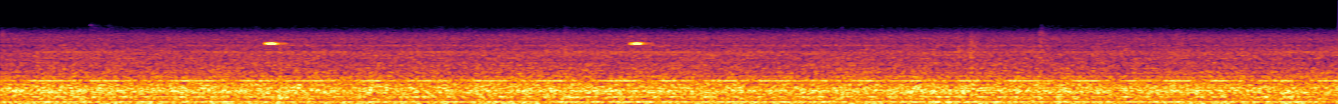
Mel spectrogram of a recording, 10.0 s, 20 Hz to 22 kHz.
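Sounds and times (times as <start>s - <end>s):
cooling fans whirring: 0.0s - 10.0s.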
